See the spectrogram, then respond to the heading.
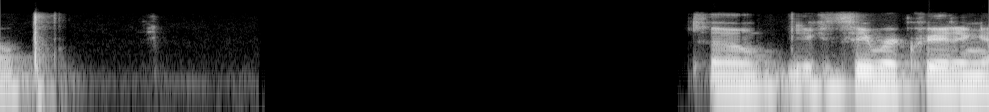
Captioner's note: mouse clicks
